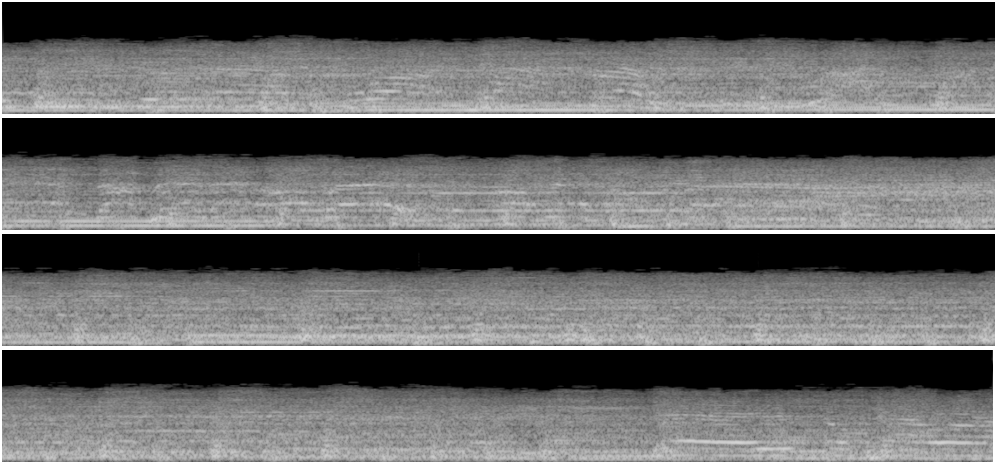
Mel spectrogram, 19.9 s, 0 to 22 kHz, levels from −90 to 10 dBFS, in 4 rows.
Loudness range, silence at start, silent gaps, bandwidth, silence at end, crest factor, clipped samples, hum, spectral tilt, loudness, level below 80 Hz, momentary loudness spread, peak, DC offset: 1 LU; 0 s; none; 5.8 kHz; 0 s; 12 dB; under 0.1%; none; -9 dB/octave; -14 LUFS; -40 dBFS; 3 LU; -2 dBFS; under 0.1%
